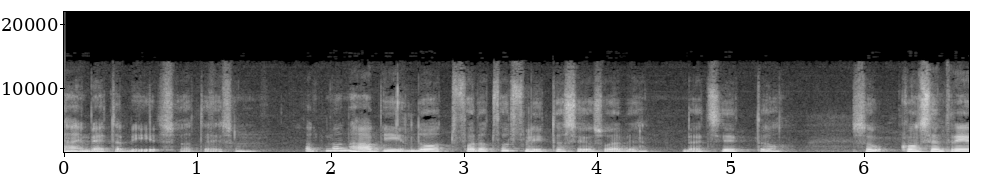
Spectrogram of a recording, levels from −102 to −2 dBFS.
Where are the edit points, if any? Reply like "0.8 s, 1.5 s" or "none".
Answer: none

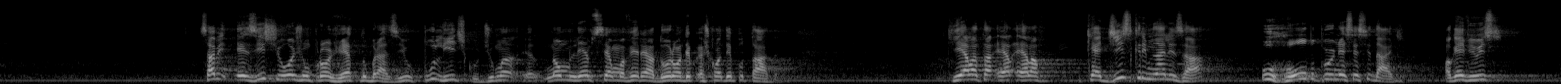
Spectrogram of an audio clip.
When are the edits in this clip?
none

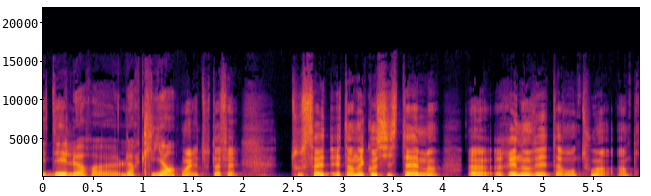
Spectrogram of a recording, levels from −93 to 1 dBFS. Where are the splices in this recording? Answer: none

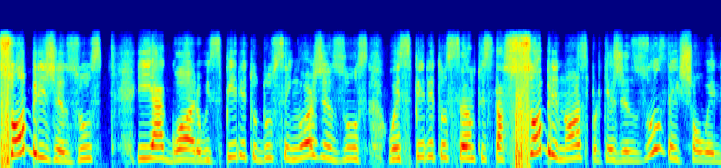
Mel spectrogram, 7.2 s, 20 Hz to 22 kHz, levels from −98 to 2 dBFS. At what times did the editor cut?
none

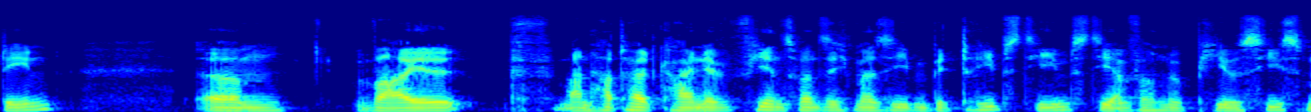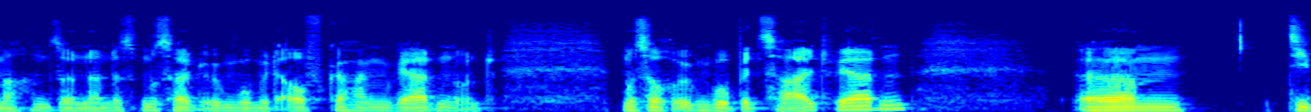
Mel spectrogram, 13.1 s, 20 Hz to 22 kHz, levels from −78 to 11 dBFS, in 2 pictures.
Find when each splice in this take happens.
none

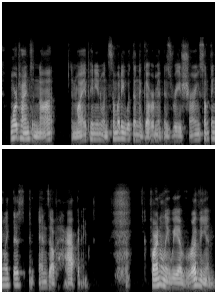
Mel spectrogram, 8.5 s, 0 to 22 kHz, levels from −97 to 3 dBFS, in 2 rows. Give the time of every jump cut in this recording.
none

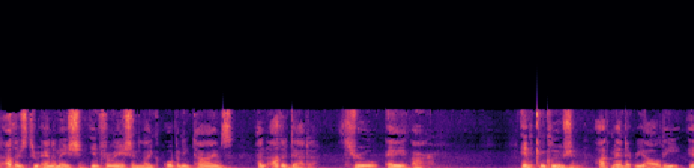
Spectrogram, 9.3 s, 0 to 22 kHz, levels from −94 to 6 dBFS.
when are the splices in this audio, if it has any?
7.9 s

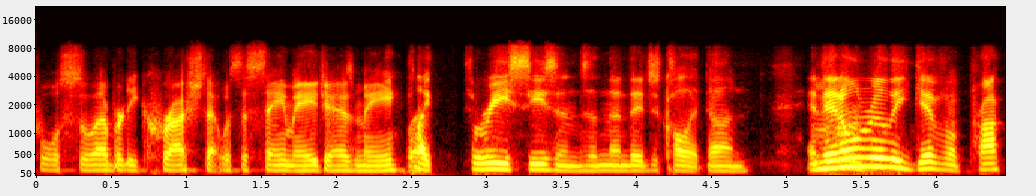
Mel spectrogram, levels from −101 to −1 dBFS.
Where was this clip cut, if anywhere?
2.5 s

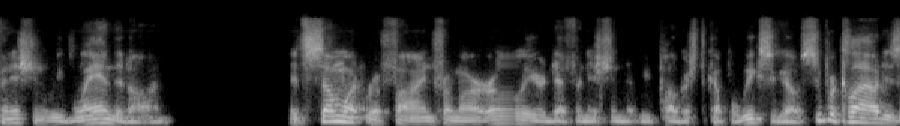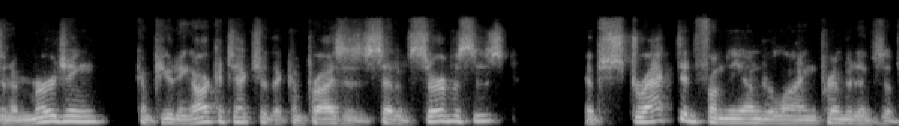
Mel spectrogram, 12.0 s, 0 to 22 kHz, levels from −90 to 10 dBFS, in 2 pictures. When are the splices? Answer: none

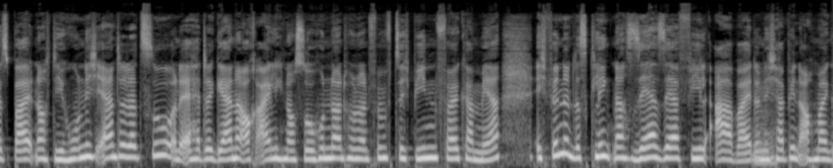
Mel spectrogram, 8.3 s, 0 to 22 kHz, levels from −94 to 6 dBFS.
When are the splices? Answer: none

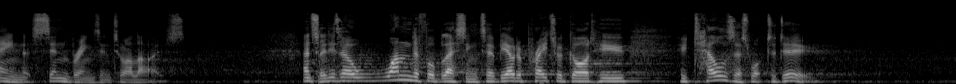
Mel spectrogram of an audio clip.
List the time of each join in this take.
3.2 s, 6.8 s

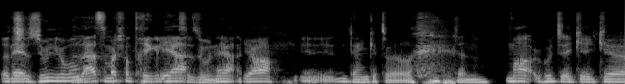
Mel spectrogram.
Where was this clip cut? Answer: 2.4 s, 4.5 s

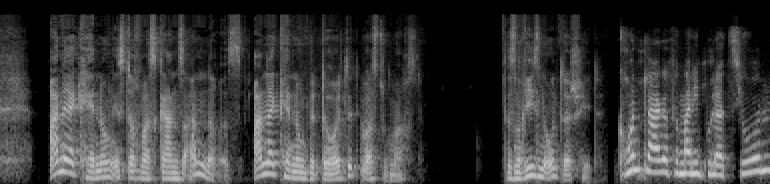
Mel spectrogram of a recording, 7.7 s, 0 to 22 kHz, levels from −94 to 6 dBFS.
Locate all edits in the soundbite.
3.6 s, 6.1 s

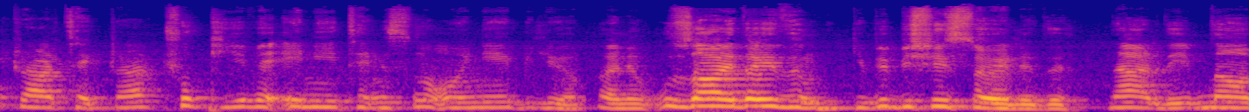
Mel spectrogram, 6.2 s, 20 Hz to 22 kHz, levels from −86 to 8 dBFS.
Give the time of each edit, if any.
2.9 s

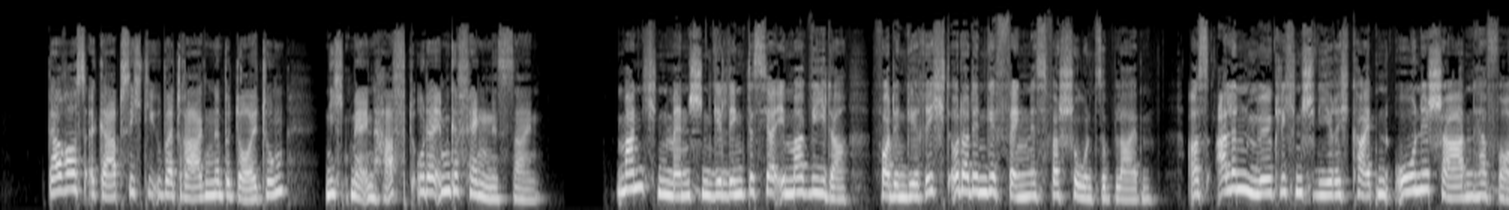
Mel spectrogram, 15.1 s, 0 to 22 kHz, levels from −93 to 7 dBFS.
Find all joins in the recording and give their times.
11.8 s

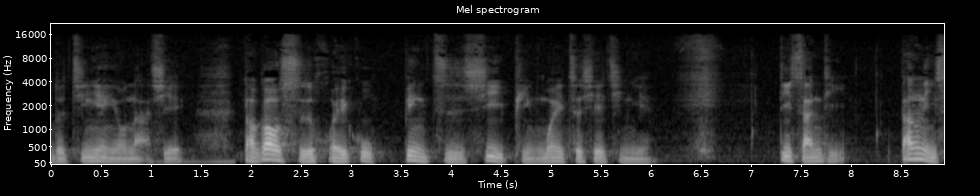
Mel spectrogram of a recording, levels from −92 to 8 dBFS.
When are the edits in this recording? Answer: 1.8 s

